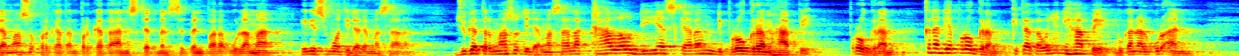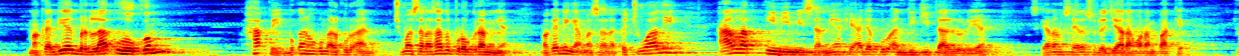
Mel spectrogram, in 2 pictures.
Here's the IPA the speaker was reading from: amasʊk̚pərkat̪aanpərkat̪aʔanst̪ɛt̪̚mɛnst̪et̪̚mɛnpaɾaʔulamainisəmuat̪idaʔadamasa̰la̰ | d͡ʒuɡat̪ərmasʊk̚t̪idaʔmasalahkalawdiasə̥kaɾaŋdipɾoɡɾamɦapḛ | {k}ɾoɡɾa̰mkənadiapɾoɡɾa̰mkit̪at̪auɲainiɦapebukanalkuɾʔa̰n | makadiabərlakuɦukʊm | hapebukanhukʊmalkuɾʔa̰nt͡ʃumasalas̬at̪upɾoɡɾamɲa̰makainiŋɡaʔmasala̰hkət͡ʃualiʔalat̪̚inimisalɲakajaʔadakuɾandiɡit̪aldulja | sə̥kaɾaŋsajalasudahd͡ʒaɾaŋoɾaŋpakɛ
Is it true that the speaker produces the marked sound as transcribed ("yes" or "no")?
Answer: no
